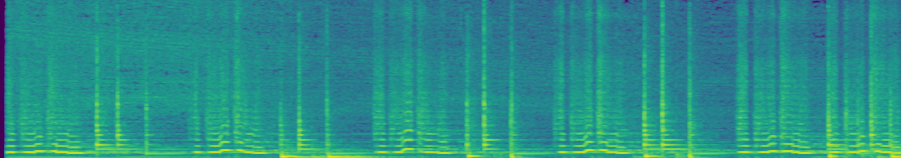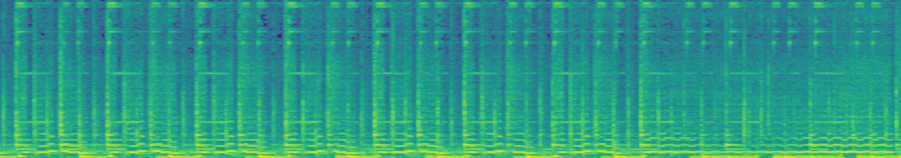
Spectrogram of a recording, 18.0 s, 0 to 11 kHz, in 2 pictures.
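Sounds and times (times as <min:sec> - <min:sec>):
flute: 0:00.1 - 0:18.0
tabla: 0:00.1 - 0:18.0.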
